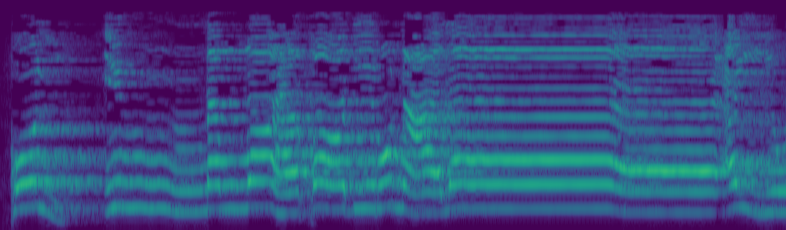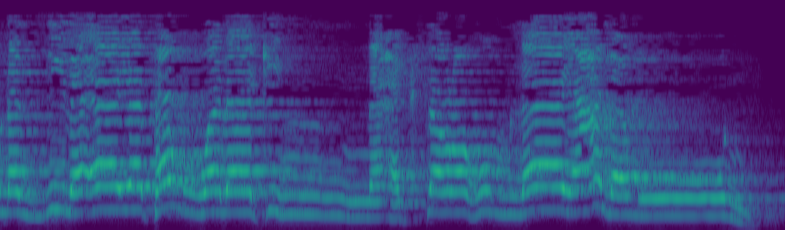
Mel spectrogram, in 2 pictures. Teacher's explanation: النقاش بالإشباع والسكت على المفصول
